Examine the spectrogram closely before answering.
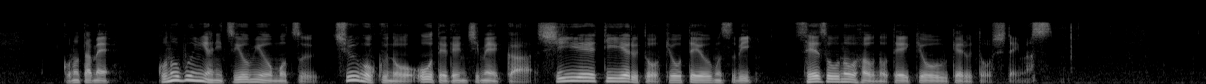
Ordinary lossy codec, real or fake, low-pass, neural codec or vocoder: none; real; 7.2 kHz; none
